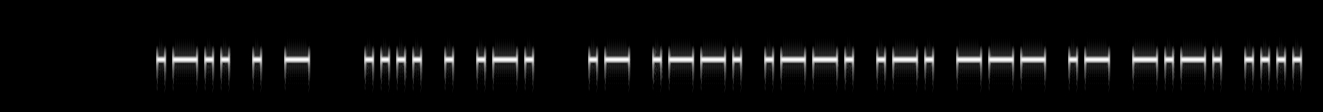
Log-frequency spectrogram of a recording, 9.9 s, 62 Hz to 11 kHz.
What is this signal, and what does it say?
Morse code, heard as a keyed tone, about 20 wpm, 700 Hz. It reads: LET HER APPROACH
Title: Sentences from Top 1000 Words - Review Part 6 - 20wpm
